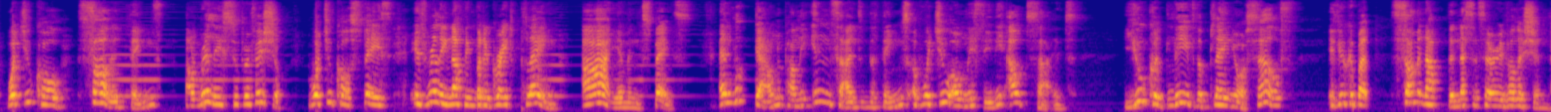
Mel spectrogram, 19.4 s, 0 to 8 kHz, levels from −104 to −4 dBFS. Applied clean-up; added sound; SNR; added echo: neural mask model RNNoise.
